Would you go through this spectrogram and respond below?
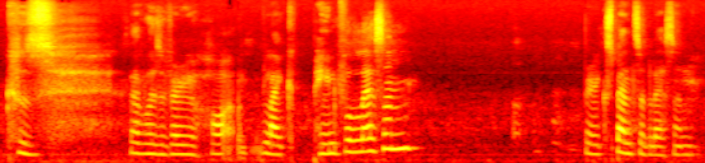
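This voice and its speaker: Higher-voiced woman reacting casually. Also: lively intonation, slow, dark tone. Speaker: reaction video host.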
